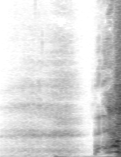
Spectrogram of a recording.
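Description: A single loud sneeze from bad allergies on a windy day in the Bay, with a drawn-out, wheezy inhale building up before it, then a sharp, bright burst of noise at the end.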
